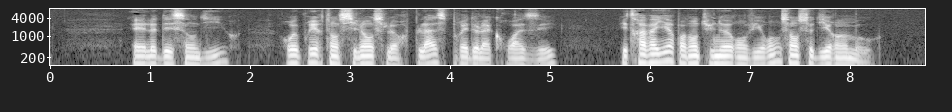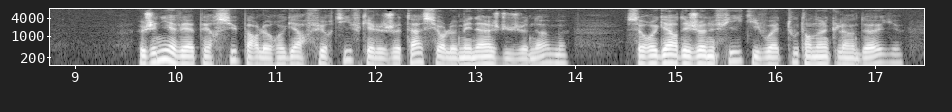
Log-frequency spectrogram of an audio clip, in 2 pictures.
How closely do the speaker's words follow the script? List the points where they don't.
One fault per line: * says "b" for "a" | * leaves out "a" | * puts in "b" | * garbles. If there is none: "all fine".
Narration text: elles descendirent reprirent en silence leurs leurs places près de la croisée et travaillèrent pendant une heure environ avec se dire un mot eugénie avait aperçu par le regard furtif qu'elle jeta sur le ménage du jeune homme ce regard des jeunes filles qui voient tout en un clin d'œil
* leaves out "leurs"
* says "sans" for "avec"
